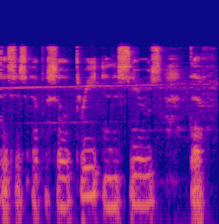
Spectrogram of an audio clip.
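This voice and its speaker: At a moderate pace, a woman is talking. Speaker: education channel host. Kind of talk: slideshow presentation narration. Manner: subdued, not very enthusiastic.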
